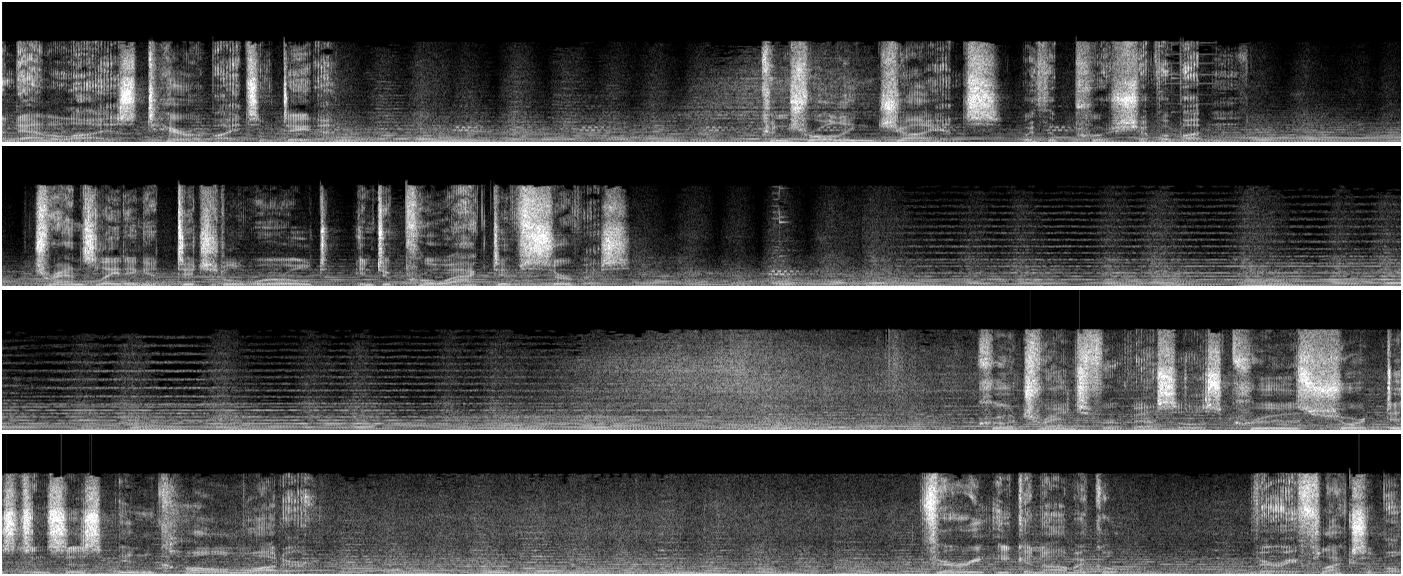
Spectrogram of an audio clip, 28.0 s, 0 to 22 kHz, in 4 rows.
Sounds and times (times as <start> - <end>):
Speech: 0.0 - 1.8, 3.8 - 6.3, 7.2 - 10.2, 18.9 - 22.6, 25.6 - 26.6, 27.2 - 27.9
Music: 0.0 - 27.9.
